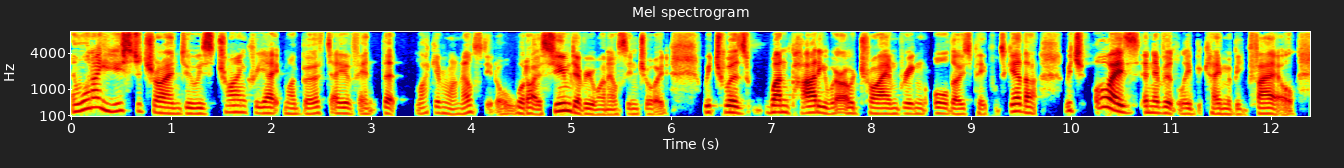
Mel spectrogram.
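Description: The speaker has an Australian accent and talks at a very fast pace. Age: 40s. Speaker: chiropractor and podcast host. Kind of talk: solo podcast monologue.

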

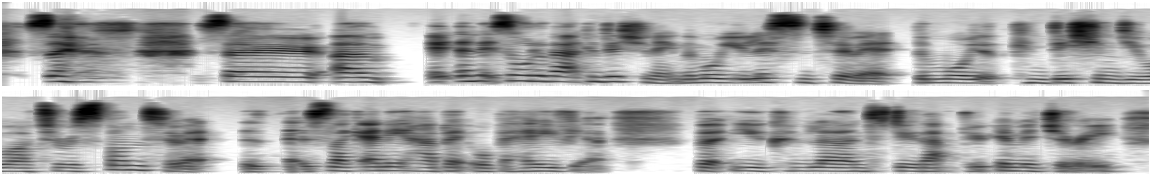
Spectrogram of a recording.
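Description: A woman with a British accent, fairly low-pitched with ordinary variation, at a fairly quick pace on a very clean recording with a silent background. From UK. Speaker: hypnotherapist and author. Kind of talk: interview.

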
